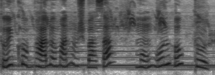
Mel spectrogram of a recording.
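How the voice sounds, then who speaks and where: A woman voicing a gentle, magical old grandmother in a cartoon who speaks in an affectionate, folksy village way. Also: high voice, moderate pace, over music, natural voice. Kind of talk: cartoon voice acting.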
